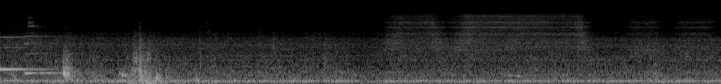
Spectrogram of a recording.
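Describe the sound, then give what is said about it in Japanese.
Train doors slide open at a station platform with a brief rattling clatter near the start, followed by a steady low mechanical hum and soft hissing that carries on throughout. “開きますご注意ください”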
